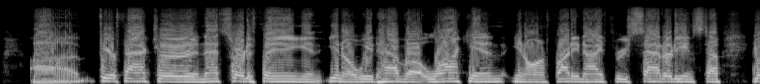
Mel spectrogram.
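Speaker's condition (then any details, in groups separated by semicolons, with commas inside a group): No condition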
